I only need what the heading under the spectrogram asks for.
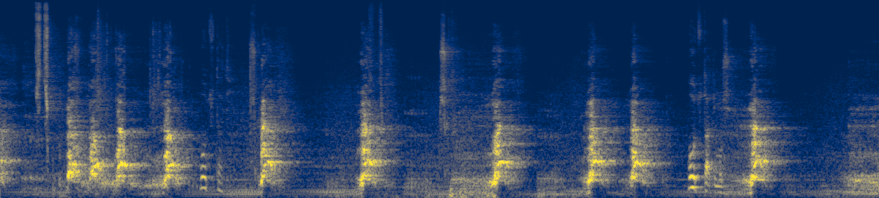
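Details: Brindle pit bull kept as a guard dog, barking in loud, harsh bursts, about eleven barks over thirteen seconds, some coming in quick pairs, with people talking in the background.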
